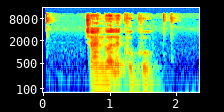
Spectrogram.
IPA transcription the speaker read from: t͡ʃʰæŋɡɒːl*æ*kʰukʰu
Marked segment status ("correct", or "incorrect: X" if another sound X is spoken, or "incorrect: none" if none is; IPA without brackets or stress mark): incorrect: e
